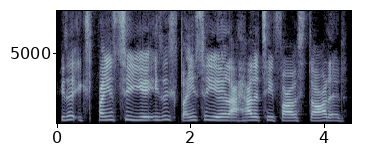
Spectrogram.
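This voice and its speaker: A woman's voice: a little high, steady tone, unhurried, fairly bright tone, clear, resonant tone. A woman co-hosting a podcast in casual chat, informal and blunt, often repeating her phrases. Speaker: podcast co-host.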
